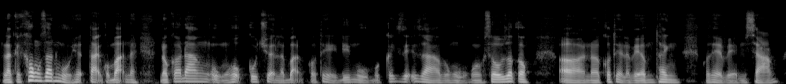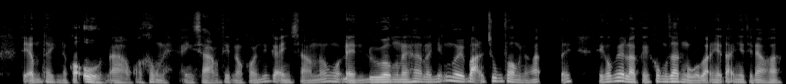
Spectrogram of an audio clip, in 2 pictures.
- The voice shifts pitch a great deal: No, average, 4.7 semitones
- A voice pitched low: Yes, low, 105 Hz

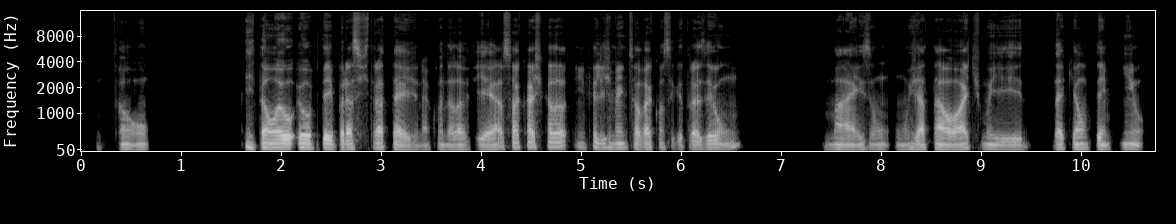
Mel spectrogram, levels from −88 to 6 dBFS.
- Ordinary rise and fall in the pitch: Yes, average, 3.3 semitones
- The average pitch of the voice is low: Yes, very low, 95 Hz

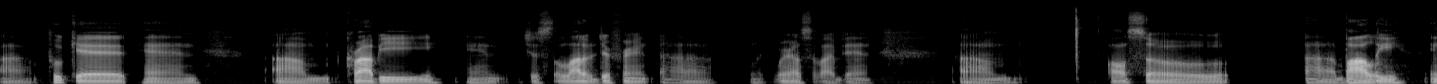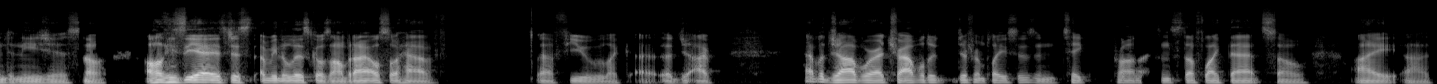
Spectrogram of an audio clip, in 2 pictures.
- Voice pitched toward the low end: Yes, very low, 80 Hz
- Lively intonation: No, average, 2.9 semitones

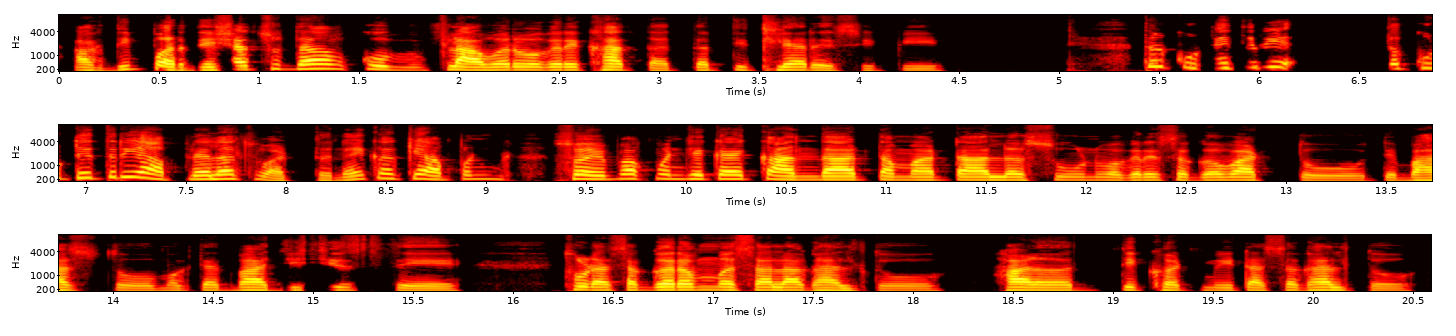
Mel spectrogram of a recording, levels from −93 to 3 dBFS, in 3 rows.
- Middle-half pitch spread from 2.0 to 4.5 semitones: No, average, 4.9 semitones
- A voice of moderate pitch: Yes, medium, 165 Hz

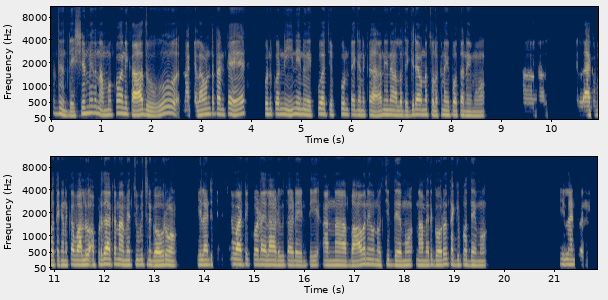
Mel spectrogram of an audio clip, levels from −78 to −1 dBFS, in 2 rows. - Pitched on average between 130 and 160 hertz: Yes, low, 135 Hz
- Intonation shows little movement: Yes, narrow, 2.2 semitones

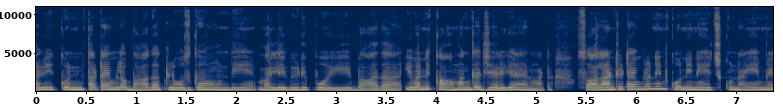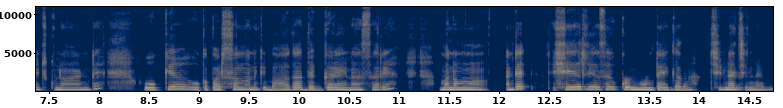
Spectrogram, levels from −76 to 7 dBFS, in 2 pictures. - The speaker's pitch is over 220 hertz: Yes, very high, 250 Hz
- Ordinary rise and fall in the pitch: No, narrow, 2.3 semitones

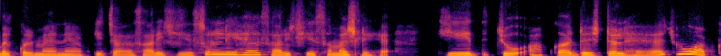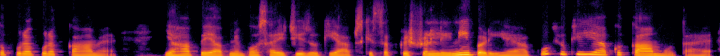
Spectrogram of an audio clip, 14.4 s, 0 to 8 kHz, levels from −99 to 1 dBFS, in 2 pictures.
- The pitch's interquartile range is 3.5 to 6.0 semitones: Yes, average, 3.8 semitones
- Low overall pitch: No, medium, 185 Hz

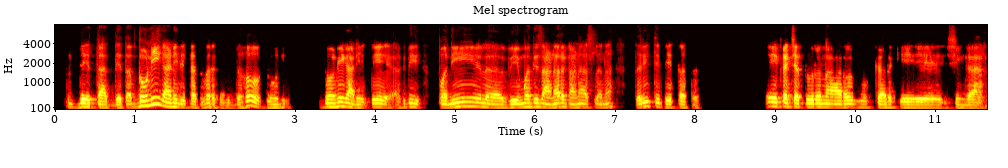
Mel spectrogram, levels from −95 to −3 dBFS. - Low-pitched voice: Yes, low, 120 Hz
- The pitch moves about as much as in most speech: Yes, average, 3.2 semitones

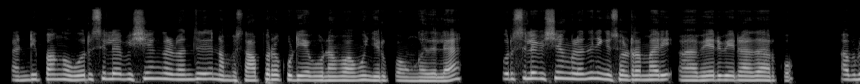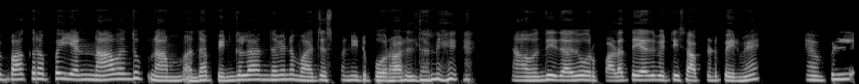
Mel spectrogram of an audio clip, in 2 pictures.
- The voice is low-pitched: No, high, 205 Hz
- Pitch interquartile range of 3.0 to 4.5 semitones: Yes, average, 3.6 semitones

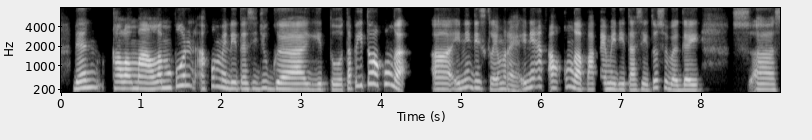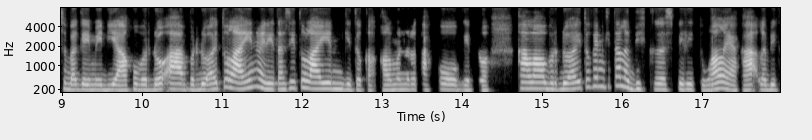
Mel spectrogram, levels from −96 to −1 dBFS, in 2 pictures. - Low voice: No, high, 200 Hz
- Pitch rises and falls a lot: No, average, 3.8 semitones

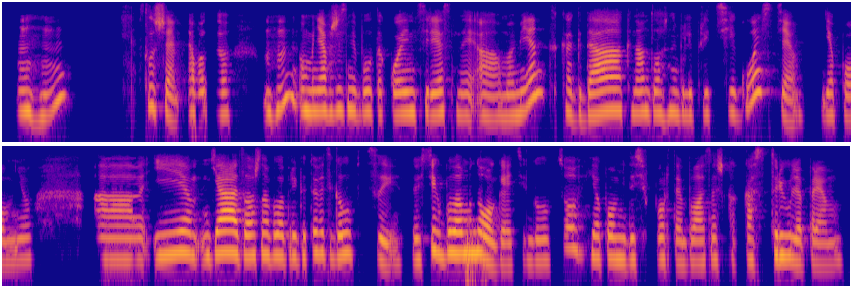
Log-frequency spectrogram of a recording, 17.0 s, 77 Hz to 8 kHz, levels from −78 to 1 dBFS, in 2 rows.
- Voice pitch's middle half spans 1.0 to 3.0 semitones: Yes, average, 2.7 semitones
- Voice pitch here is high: Yes, high, 205 Hz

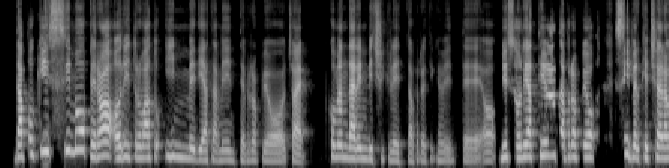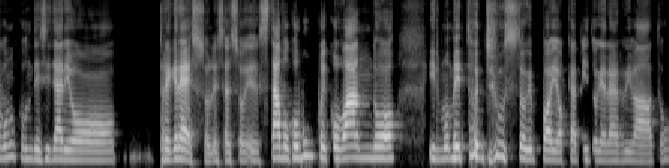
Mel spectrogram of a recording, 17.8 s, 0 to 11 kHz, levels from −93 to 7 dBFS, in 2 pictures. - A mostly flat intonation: No, average, 4.6 semitones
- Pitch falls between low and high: No, high, 210 Hz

